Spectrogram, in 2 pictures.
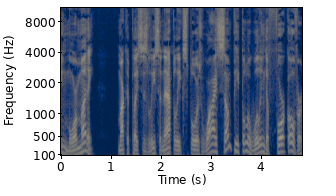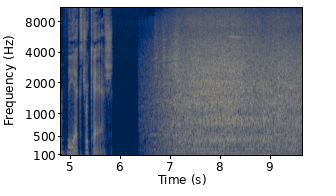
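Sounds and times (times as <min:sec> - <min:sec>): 
speech: 0:00.0 - 0:05.9
busy New York City street traffic with engine rumble and road noise: 0:06.4 - 0:09.6.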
